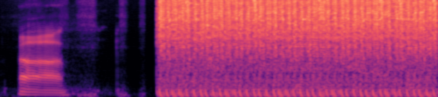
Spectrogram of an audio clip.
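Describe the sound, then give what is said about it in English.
A human voice imitates a minigun firing. A short vocal sound is followed by a loud, continuous, rapid buzzing burst that runs to the end. “That's a minigun sound.”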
